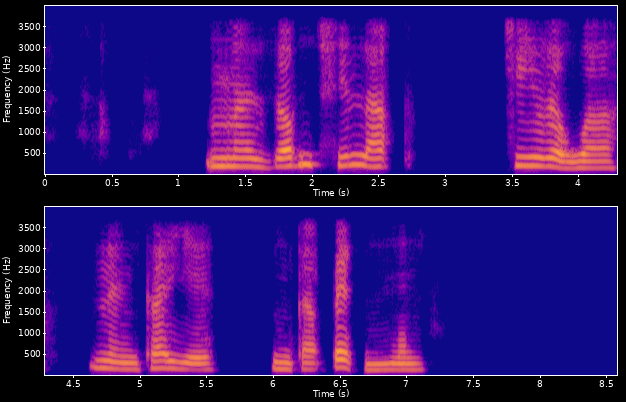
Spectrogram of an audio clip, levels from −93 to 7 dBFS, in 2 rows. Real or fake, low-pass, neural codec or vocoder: fake; 3.6 kHz; codec, 24 kHz, 1 kbps, SNAC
